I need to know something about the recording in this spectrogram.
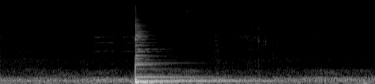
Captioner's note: metal pounding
